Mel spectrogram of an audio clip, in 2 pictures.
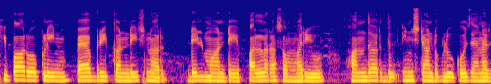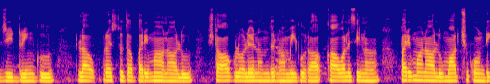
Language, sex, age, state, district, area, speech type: Telugu, male, 30-45, Andhra Pradesh, Guntur, urban, read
